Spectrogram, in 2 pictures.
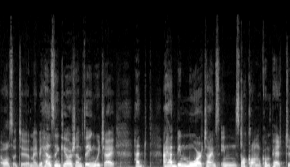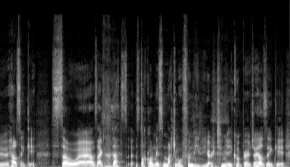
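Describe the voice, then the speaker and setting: Woman, Finland-Swedish accent, podcast co-host, chatty, laughs a lot, medium pitch. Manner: chatty, laughs often, many restarts. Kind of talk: casual chat.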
